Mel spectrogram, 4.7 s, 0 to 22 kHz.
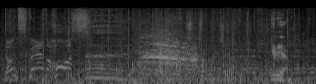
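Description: In The Witcher 3 video game, horses race at a gallop with rapid hoofbeats and several loud neighs and whinnies close by. Voices talk over the hooves.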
